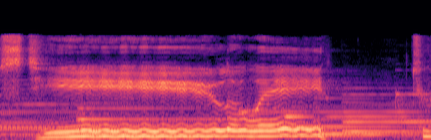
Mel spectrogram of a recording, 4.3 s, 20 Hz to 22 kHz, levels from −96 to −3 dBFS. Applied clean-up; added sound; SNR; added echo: none; none; none; none.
